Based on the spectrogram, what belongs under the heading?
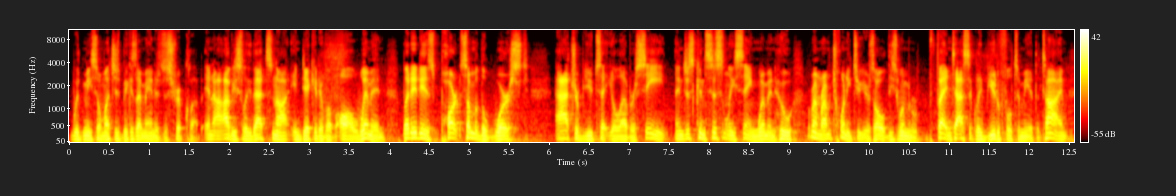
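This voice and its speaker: A man with a lowish, husky voice talks fast as co-host of a casual interview chat with women. He's blunt and rambling, and he swears a lot.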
